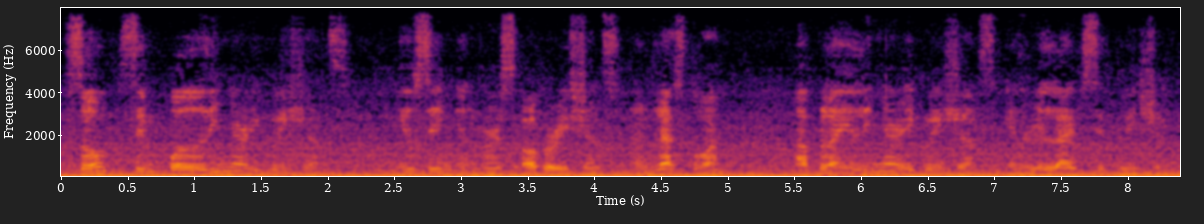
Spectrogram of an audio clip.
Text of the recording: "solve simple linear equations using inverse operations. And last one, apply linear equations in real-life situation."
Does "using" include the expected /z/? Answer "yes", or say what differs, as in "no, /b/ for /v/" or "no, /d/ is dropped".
no, /s/ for /z/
